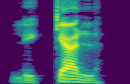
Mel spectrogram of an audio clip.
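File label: "les cals", French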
